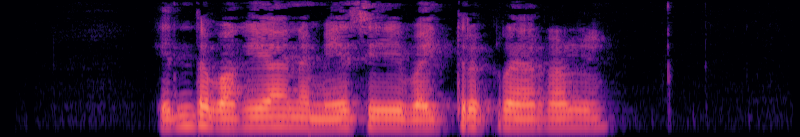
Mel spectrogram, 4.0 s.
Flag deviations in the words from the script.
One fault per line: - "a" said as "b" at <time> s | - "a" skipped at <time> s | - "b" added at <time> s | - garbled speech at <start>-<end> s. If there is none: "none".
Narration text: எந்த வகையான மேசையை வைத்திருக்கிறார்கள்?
none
